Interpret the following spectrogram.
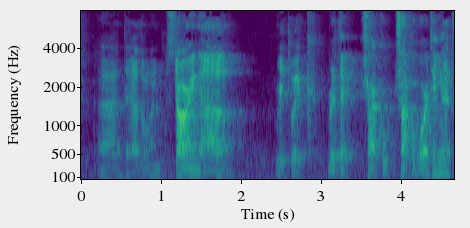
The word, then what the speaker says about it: Ritwick Chakraborty: Ritwick Chakraborty. That's how you pronounce that, right?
